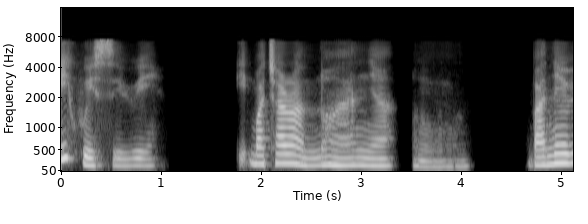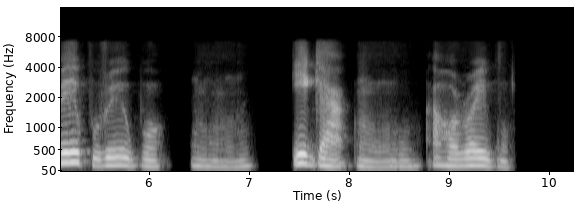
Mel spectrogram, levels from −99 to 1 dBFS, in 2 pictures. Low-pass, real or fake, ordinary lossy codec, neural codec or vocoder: 7.2 kHz; fake; none; codec, 16 kHz, 0.7 kbps, FocalCodec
